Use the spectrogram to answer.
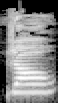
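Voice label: "rao", Mandarin Chinese, first tone; pinyin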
